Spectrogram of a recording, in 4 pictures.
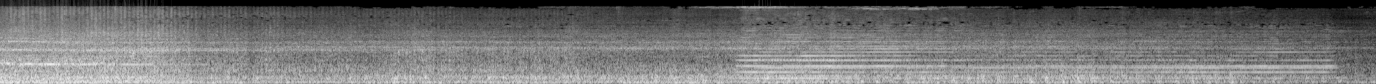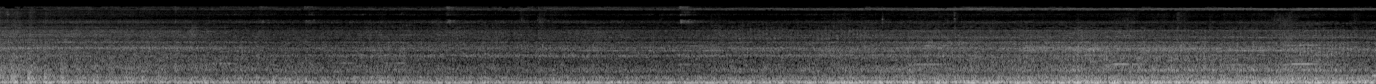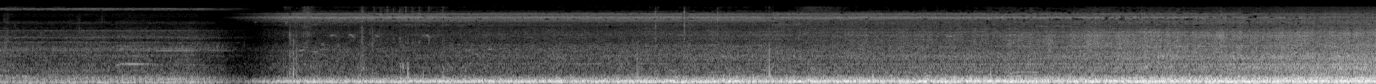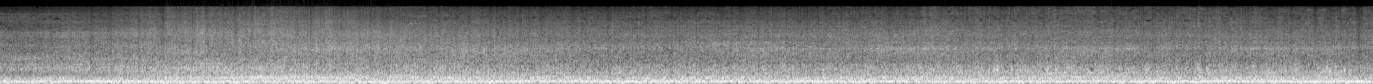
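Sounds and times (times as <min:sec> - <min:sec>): train horn blast: 0:00.0 - 0:02.4, 0:07.2 - 0:13.6, 0:26.2 - 0:27.2
train engine and wheel noise: 0:00.0 - 0:55.0.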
